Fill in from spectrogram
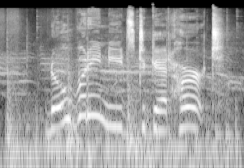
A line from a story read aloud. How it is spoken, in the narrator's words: the lead man bellowed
